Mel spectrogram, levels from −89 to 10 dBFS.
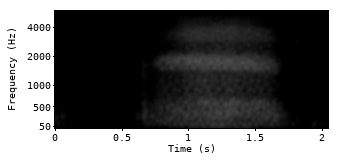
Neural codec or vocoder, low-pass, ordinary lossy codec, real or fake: codec, 24 kHz, 0.5 kbps, DualCodec; 5.4 kHz; none; fake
